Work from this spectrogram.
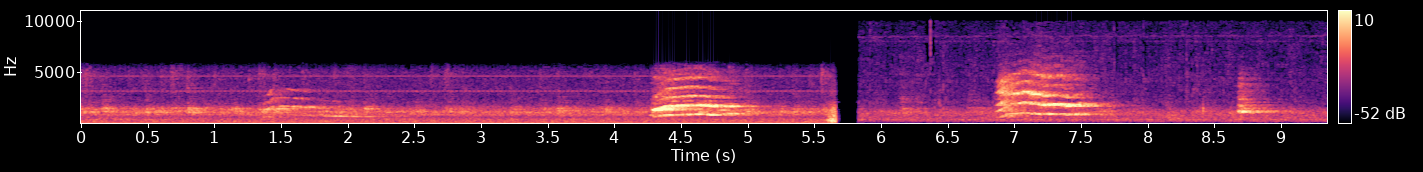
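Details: Domestic cat mewing repeatedly: a faint meow, then a loud bending meow, a cut, another loud wavering meow and a brief last one, spaced a few seconds apart over steady background hiss.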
